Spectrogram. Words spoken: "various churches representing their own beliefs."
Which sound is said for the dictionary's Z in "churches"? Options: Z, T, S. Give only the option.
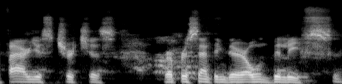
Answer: S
